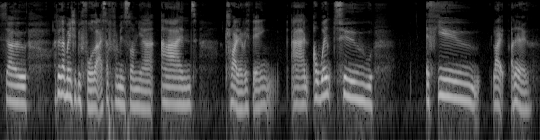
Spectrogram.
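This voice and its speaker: A woman with a British accent speaks at a fairly slow pace, her pitch very deep and low with ordinary pitch variation. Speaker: podcast host. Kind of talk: casual monologue.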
